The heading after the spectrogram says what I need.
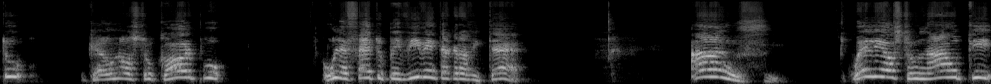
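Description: Opus compression runs throughout. The speech sounds plainly rough and grainy but stays full-bandwidth to 20.1 kHz, likely from music-mode encoding noise-filling starved bands at about 24 kbps.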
